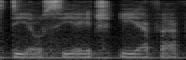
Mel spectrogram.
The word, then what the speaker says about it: Docheff: A local resident named Cody Docheff, I think it's pronounced Docheff, it's Docheff, was at the auction.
